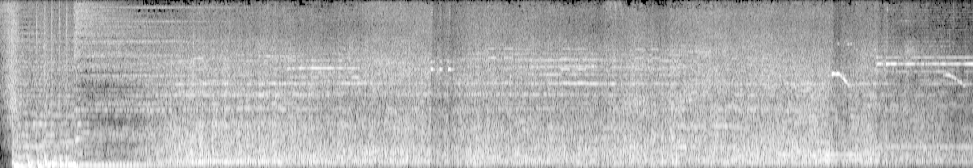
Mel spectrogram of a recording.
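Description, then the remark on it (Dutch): A dense, continuous roar of busy street traffic in southern Italy with many overlapping car horns honking and blaring at once, loud, with no break throughout. “Maar zo klinkt verkeer in Nederland met al dit getoeter toch nooit?”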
